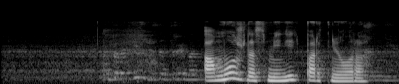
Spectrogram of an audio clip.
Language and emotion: Russian, neutral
